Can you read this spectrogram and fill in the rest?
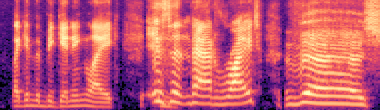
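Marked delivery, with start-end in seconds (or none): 1.5-3.8 mock theatrical villain voice, very slow, word drawn out. Retelling how a character taunts Vash: imitating a dramatic line delivery. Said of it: "he uses it in dramatic effect".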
